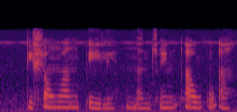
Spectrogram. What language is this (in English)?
Southern Sotho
